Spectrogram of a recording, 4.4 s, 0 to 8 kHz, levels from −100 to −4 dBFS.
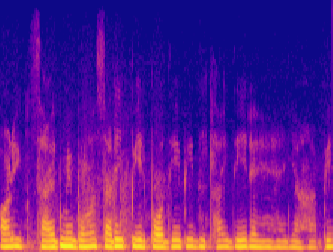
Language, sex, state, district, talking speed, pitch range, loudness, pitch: Hindi, female, Bihar, Jamui, 190 wpm, 190-205 Hz, -15 LUFS, 200 Hz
